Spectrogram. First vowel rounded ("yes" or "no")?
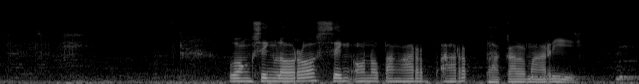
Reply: yes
